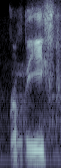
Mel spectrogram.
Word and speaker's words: released: contains the word danger from them good yeah pronounced the same way as danger endangered ah that a what else are released released with a tea sound at the end back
